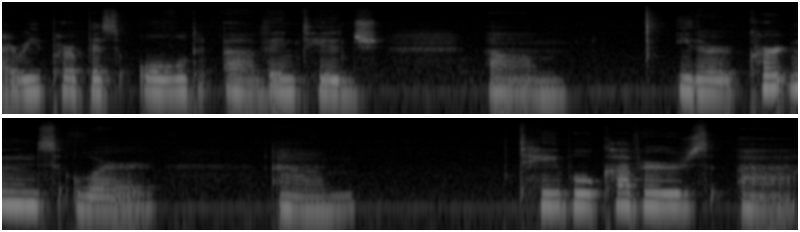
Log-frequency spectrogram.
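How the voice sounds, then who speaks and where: A soft-spoken woman talks at a very slow pace, leaving long, frequent pauses. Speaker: crafting YouTuber. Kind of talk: casual tutorial. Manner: soft-spoken, low volume; hesitant, many fillers.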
